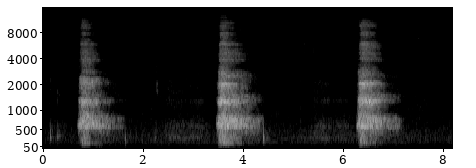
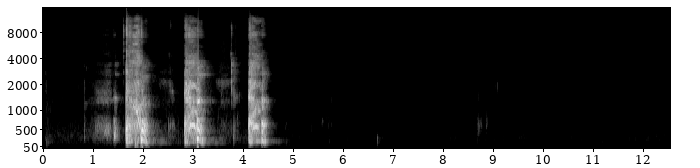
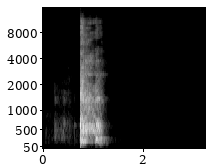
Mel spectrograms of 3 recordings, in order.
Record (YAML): exhalation_length: 8.2 s
exhalation_amplitude: 5993
exhalation_signal_mean_std_ratio: 0.39
three_cough_length: 12.5 s
three_cough_amplitude: 29204
three_cough_signal_mean_std_ratio: 0.23
cough_length: 3.2 s
cough_amplitude: 29204
cough_signal_mean_std_ratio: 0.27
survey_phase: alpha (2021-03-01 to 2021-08-12)
age: 65+
gender: Male
wearing_mask: 'No'
symptom_none: true
smoker_status: Ex-smoker
respiratory_condition_asthma: false
respiratory_condition_other: false
recruitment_source: REACT
submission_delay: 1 day
covid_test_result: Negative
covid_test_method: RT-qPCR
